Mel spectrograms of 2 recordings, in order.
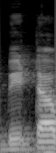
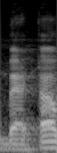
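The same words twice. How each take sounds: First: বেটা said the Hindi way, as the correct model; বেটা modelled in correct Hindi for the learners. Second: বেটা said the Bengali way, as heard in Bengali speech; বেটা in a Bengali accent, as the wrong example. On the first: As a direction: give বেটা its Hindi sounds, clearly and carefully. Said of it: "এটাকে বেটা বলতে হবে". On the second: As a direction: read বেটা with Bengali sounds to show the mistake. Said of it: "এটা কিন্তু বেটা বলা যাবে না". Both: Shown as a demonstration.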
